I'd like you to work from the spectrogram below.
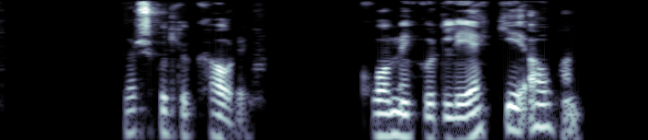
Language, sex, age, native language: Icelandic, male, 40-49, Icelandic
